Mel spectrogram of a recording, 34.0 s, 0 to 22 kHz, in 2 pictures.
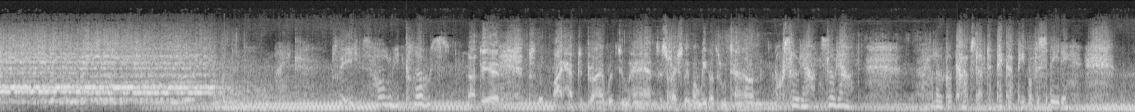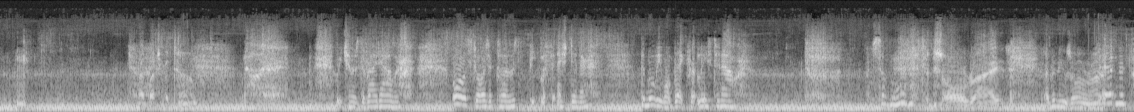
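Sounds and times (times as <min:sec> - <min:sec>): music bridge: 0:00.0 - 0:05.1
car engine running: 0:00.0 - 0:34.0.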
